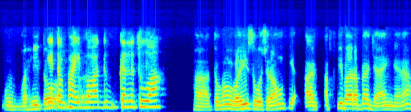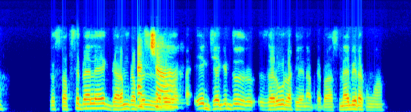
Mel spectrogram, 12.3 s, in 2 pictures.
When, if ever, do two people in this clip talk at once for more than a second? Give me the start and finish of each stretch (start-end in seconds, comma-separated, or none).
none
